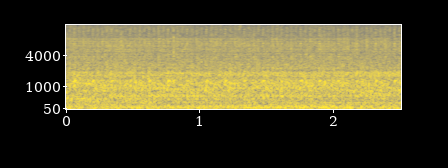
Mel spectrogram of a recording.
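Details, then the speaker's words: 2007–2011 Honda CR-V with an intermittent no-start, started via a factory shortcut by pushing a connection into a hole and hitting the switch; the engine then idles steadily and evenly with no knocks or misses. "Alright. Now you hear the engine start. So that is a shortcut to start the engine."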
